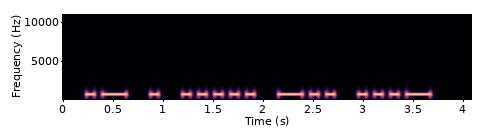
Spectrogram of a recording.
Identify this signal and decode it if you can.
Morse code, heard as a keyed tone, about 14 wpm, 700 Hz. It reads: AE5DV
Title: USA Call Signs - 5 Characters - Repeated 2x - 15wpm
